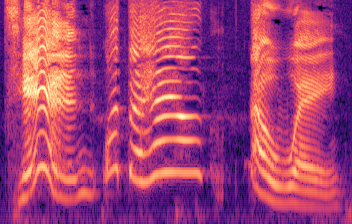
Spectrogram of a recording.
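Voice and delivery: loud, high-pitched outburst of disbelief; shocked disbelief. Real, not acted. Woman reacting to ten men as the minimum, shocked. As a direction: blurt it out, loud and incredulous.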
